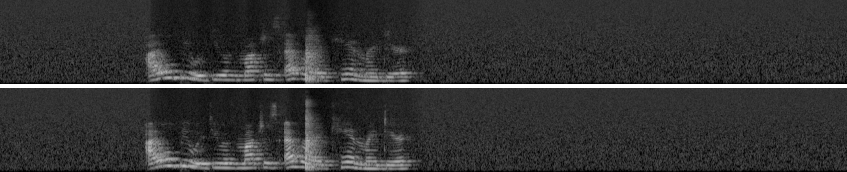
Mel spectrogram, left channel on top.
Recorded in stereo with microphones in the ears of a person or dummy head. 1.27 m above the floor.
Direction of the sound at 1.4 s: 45° right (ahead or behind).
